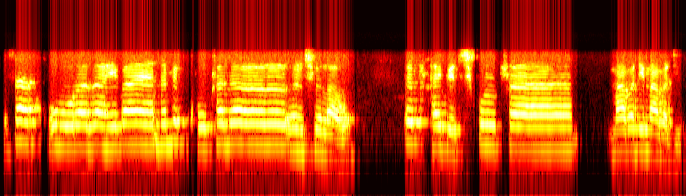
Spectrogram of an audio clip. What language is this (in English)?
Bodo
